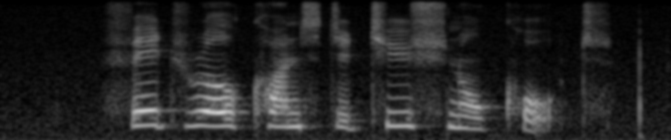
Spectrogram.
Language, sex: English, female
